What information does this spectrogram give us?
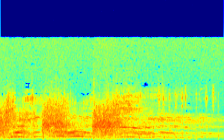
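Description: Gunfire in an Old West holdup, shots fired over people's heads: many sharp cracks and booms pile up in a dense, loud barrage, with men shouting through it.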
